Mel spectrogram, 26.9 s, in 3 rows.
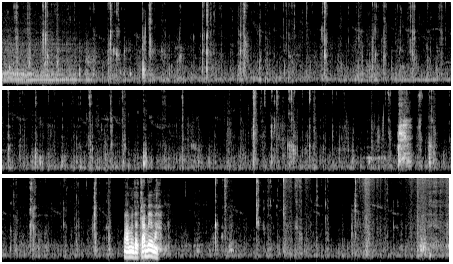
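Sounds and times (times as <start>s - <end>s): loud bite: 0.0s - 9.2s
person chewing with mouth smacks: 0.0s - 20.3s, 21.6s - 26.7s.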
